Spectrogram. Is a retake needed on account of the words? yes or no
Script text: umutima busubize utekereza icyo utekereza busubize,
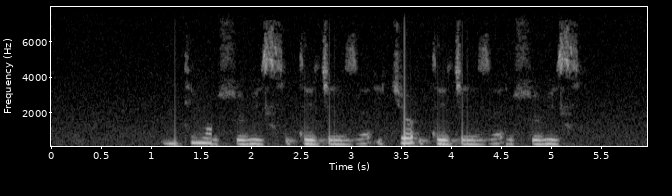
no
